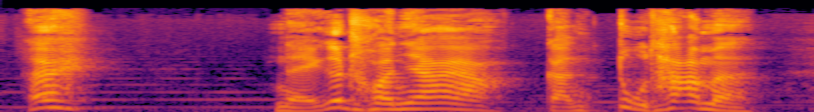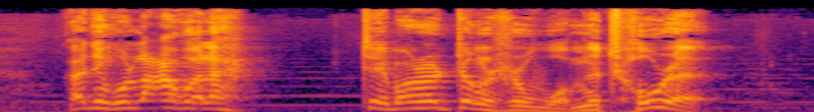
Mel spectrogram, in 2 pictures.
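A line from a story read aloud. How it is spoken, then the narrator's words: Shouting. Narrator (Chinese): 穆弘、穆春哥俩就在那喊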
